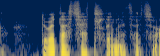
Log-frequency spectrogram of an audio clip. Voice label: "setl", Welsh

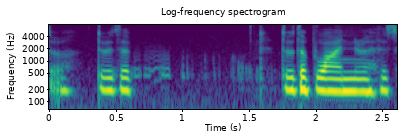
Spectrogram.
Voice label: "blaen", Welsh

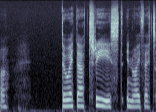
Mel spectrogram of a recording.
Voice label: "trist", Welsh

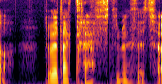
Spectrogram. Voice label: "crefft", welsh

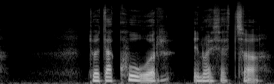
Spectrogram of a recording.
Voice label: "cwr", Welsh

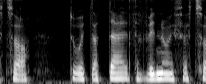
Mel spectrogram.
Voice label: "deddf", Welsh

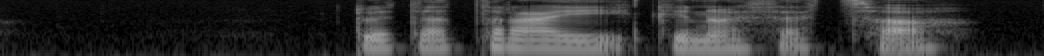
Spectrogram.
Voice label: "draig", Welsh

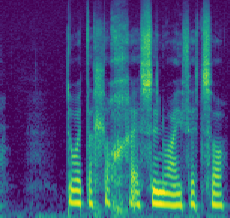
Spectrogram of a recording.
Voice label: "lloches", Welsh

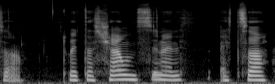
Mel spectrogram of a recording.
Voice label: "siawns", Welsh

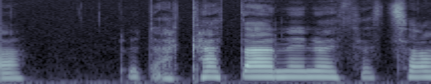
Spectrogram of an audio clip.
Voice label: "cadarn", Welsh

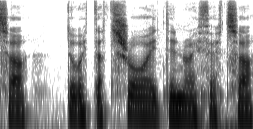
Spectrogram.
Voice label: "troed", Welsh

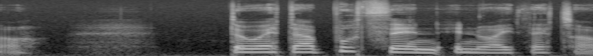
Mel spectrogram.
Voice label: "bwthyn", Welsh

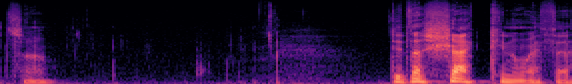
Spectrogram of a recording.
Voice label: "siec", Welsh

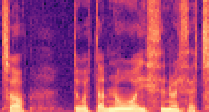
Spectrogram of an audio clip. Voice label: "noeth", Welsh

